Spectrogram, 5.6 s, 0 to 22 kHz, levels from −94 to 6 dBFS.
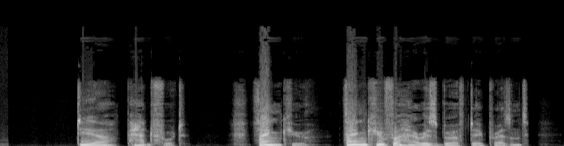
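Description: From 0.81 to 0.95 s, microphone overload adds a harsh crackle to the loudest syllables, likely because the input gain drove peaks about 5 dB past the converter's limit. On the waveform, roughly a sixth of the samples sit flat where the converter's limit cut them off, and the spectrogram shows broadband smearing above the voice. At 0.83 s, inside that burst, the microphone volume is stepped down by about 2 dB, likely the call software reacting to the clipping. Voice and background drop together, seen as an abrupt step in the waveform envelope. From 2.6 to 2.73 s the overload returns, harsher, about 11 dB over, with nearly a third of the samples squared off. A longer overload runs from 3.47 to 4.28 s, about 9 dB over but with only a few flattened peaks. Within it, at 3.96 s, the volume steps down again by about 2 dB.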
